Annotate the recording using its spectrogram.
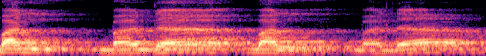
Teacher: mohon lamnya jangan sampai timbul pantulan qalqalah sehingga terdengar bacaan bale bale bale. Jangan pakai le karena lam bukan huruf qalqalah. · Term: tanpa pantulan qalqalah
